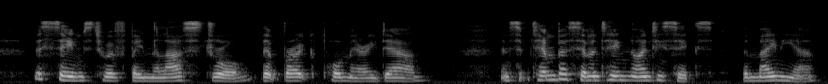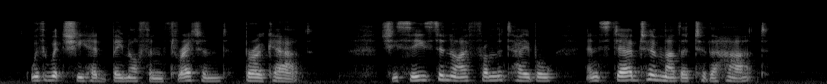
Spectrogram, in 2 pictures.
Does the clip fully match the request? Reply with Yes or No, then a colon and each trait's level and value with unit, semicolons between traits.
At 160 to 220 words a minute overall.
No: average, 150 wpm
